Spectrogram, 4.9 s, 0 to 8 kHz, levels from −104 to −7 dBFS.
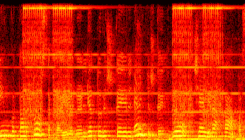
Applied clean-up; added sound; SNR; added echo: none; Telephone; 10 dB; none.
